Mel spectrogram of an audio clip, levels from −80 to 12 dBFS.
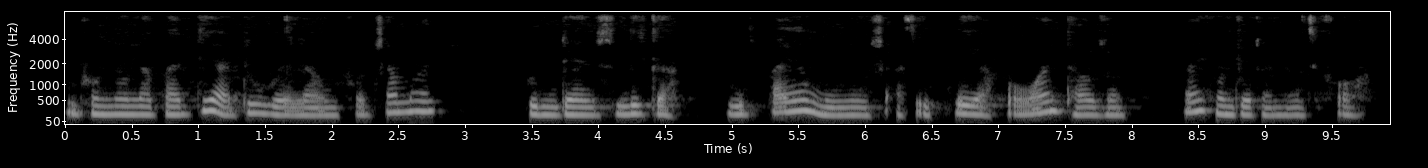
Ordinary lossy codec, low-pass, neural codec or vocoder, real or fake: none; 7.2 kHz; none; real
